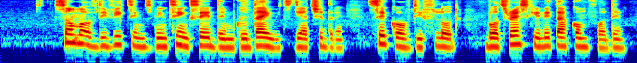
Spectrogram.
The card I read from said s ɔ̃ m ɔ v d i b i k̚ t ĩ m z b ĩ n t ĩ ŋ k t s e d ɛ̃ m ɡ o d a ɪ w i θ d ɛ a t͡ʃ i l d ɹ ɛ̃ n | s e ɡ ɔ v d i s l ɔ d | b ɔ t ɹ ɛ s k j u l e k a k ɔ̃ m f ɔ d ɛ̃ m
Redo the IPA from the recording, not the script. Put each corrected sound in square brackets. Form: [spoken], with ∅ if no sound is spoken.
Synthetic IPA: s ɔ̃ m ɔ v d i [v] i k̚ t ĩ m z b ĩ n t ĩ ŋ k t s e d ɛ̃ m ɡ o d a ɪ w i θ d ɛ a t͡ʃ i l d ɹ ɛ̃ n | s e [k] ɔ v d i [f] l ɔ d | b ɔ t ɹ ɛ s k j u l e [t] a k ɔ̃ m f ɔ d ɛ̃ m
